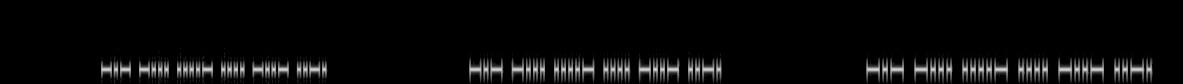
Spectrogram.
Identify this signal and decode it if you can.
Morse code, heard as a keyed tone, about 31 wpm, 700 Hz. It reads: KB4HXF KB4HXF KB4HXF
